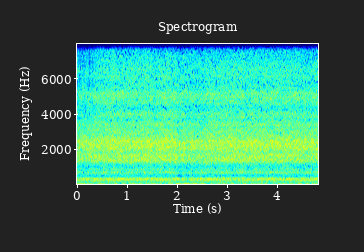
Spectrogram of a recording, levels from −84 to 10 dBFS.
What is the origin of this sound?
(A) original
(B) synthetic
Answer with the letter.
B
